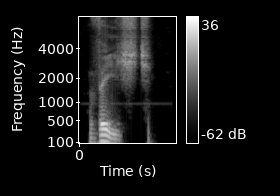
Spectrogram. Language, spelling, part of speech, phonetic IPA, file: Polish, wyjść, verb / noun, [vɨjɕt͡ɕ], Pl-wyjść.ogg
